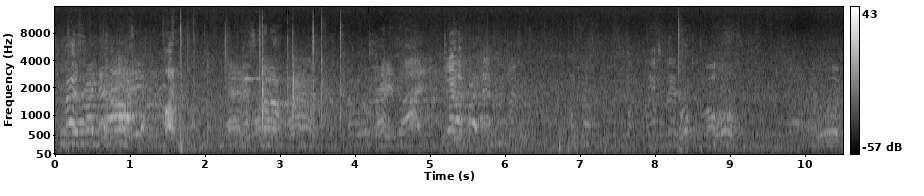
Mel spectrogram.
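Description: Footballers shouting short calls to one another during a fast passing drill, with occasional sharp knocks of the ball being kicked.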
